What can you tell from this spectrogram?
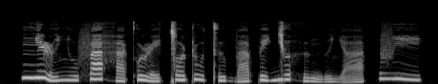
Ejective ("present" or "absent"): present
